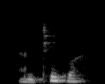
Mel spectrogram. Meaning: The largest island of the nation of Antigua and Barbuda, in the Caribbean
- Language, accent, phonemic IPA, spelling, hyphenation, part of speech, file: English, Southern England, /ænˈtiːɡ(w)ə/, Antigua, An‧tigua, proper noun, LL-Q1860 (eng)-Antigua.wav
